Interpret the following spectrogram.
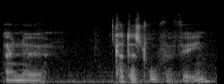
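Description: An actor playing a suspicious, sardonic police detective in a radio crime drama, asking pointed, persistent questions. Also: male voice, low-pitched, slow pace, bright, forceful tone, full character voice. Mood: cool, pressing. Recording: faint background noise.

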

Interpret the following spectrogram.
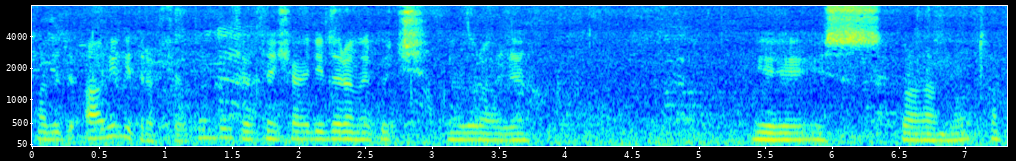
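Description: A man's voice: on the high side, steady tone. Pakistani-accented guy doing a walk-and-talk travel vlog, rambly with lots of uhs, heavy traffic noise behind him. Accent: Pakistani Urdu. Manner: chatty, loose, pauses often with fillers. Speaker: travel vlogger. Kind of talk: casual walking tour vlog. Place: outdoors at a large urban complex. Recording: loud outdoor noise behind voice. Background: loud urban street noise and traffic.

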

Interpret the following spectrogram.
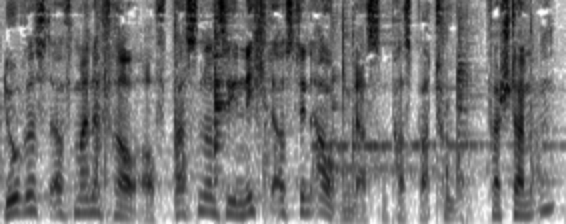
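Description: An actor playing a courteous gentleman adventurer in an audio drama, speaking politely and formally. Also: fairly high pitch, big pitch swings, brisk, in a large hall, music in the background. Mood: tender, firm. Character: courteous gentleman adventurer, devoted husband, keen observer. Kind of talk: German audio drama acting.

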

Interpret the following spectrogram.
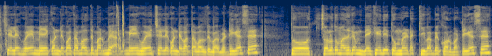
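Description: A man giving an informal step-by-step tutorial, often checking in with repeated tags. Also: high-pitched. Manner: repetitive, with frequent check-in tags. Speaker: gaming tutorial creator.

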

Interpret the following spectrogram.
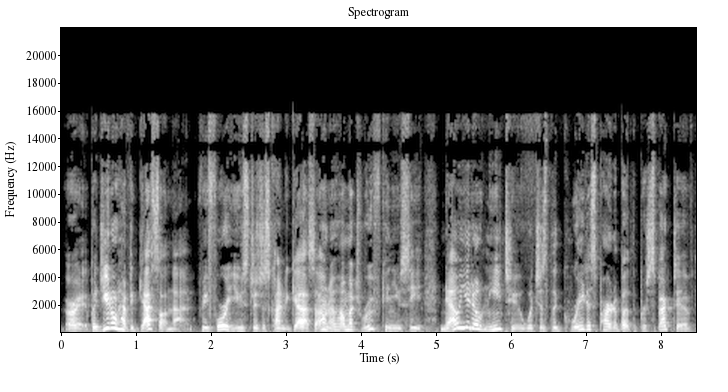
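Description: A woman's voice: medium pitch, a bit bright, breathy edge. A woman art teacher giving a step-by-step drawing lesson, explaining as she works and thinking aloud. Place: desk, overhead camera on drawing.

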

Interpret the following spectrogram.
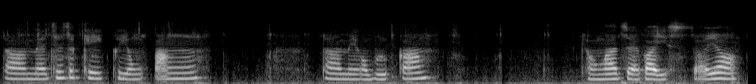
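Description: A teenage girl softly showing off swap items for viewers, her voice a little rough and her manner apologetic. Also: high-pitched, little pitch movement, slow pace, pauses often. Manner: soft-spoken, apologetic, hushed at times. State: voice a bit rough. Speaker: vlogger. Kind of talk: casual show-and-tell of swap items. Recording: muffled home recording with clear background hiss.

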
